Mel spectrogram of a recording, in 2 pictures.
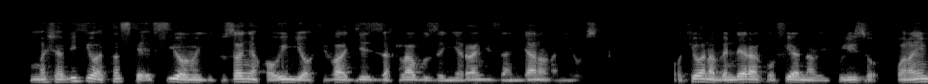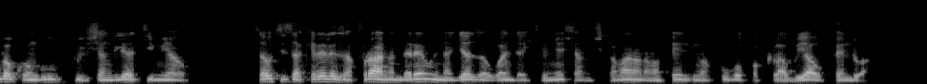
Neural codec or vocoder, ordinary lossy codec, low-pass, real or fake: none; Opus, 16 kbps; 7.2 kHz; real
